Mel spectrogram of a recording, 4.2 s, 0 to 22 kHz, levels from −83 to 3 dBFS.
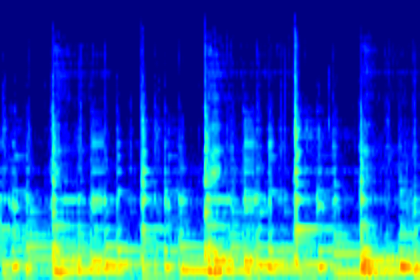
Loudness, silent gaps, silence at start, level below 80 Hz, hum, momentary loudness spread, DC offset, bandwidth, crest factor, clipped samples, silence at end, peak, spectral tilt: -27 LUFS; none; 0 s; -54 dBFS; none; 8 LU; under 0.1%; 13.5 kHz; 18 dB; under 0.1%; 0 s; -8 dBFS; -8 dB/octave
